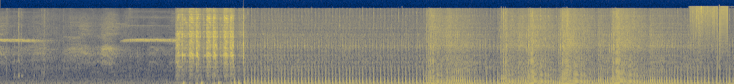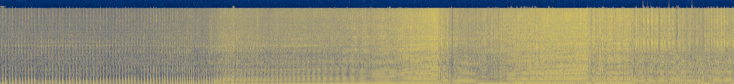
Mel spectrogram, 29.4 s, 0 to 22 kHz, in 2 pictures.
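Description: KTM RC 390's single-cylinder engine through a replica Kurlapovic exhaust: it starts about three and a half seconds in, idles and is blipped sharply several times, then pulls away, rising in pitch through each gear and dropping at every shift.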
